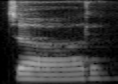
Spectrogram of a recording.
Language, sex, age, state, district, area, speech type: Punjabi, female, 30-45, Punjab, Muktsar, urban, read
